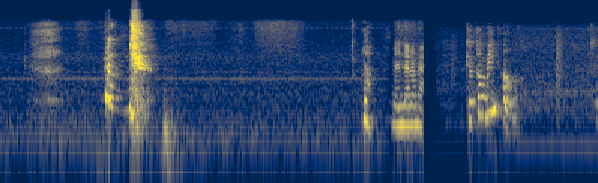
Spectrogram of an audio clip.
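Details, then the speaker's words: Girl sneezing several times in a row: a sharp sneeze and several further sneezes with a breathy intake before them, then brief voiced sounds afterward. "I'm gonna sneeze it thank you all right as you can tell I sneezed like multiple times in a row that was embarrassing"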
